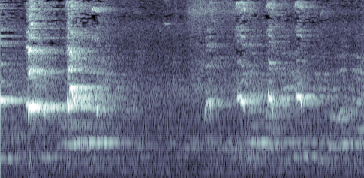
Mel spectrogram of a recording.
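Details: Pinscher puppy crying loudly: two sharp, high yelping cries early on, then a quieter run of short whining cries near the end, with faint background noise between.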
